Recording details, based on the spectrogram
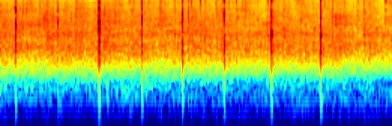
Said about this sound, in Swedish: Wow, let's clap unto the Lord again for these great students. Låt oss ge dem ytterligare en applåd.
